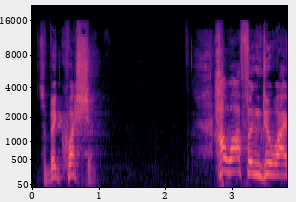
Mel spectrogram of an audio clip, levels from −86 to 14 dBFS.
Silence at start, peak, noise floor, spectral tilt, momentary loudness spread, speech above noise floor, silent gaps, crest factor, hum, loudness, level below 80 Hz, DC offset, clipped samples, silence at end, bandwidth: 0.1 s; -6 dBFS; -74 dBFS; -2 dB/octave; 8 LU; 53 dB; none; 18 dB; none; -22 LUFS; -66 dBFS; under 0.1%; under 0.1%; 0 s; 16 kHz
